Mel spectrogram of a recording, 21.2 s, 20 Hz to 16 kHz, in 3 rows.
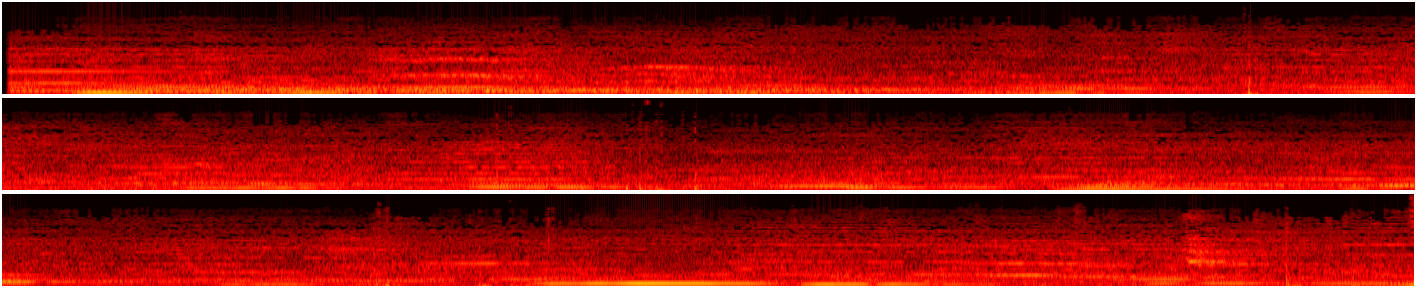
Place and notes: Supamolli, Jessnerstraße - Vorraum Supamolli, Jessnerstraße
Berlin, Germany, 7 December 2008, 02:57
